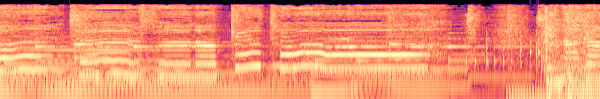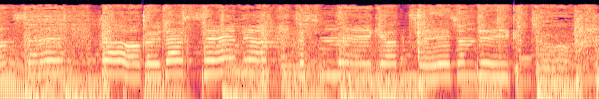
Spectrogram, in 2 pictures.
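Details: Pop-style music with a singing voice and steady instrumental accompaniment throughout, with no animal sound heard.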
